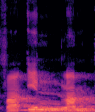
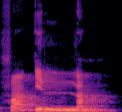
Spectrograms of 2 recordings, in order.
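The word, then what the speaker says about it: فإن لم: faillam itu salah itu atau dibaca dengan jelas Fain lam Fain lam salah baca dengung salah baca jelas salah ambil pertengahan eh bukan ambil pertengahan dimasukkan tanpa dengungan faillam nah sekali lagi kalau dibaca faillam salah dibaca faainam salah juga yang betul faillam langsung saja faillam taf'alu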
